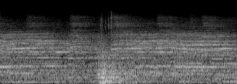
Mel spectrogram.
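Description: Floor-exercise music playing, with one heavy thud about a second in from a gymnast's feet landing on the sprung floor.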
